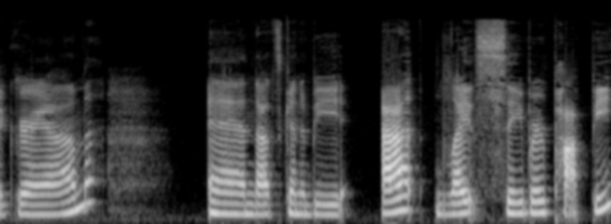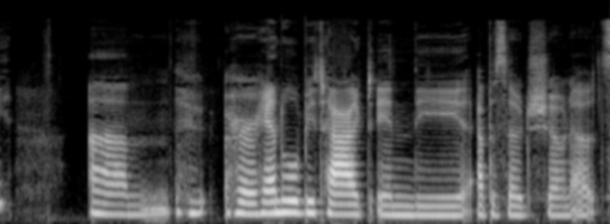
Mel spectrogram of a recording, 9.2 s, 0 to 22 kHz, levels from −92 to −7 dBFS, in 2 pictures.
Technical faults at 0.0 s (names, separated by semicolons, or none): none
